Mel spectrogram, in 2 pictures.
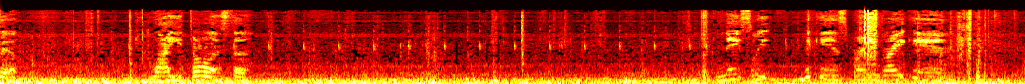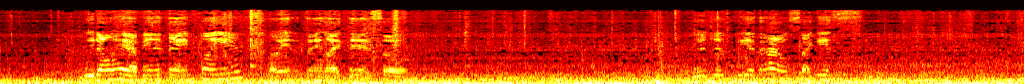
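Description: Steady low rumble of road and engine noise inside a moving car's cabin, with a voice coming in now and then.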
